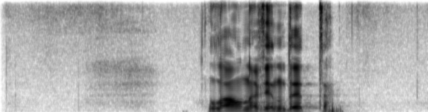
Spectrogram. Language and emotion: Russian, neutral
